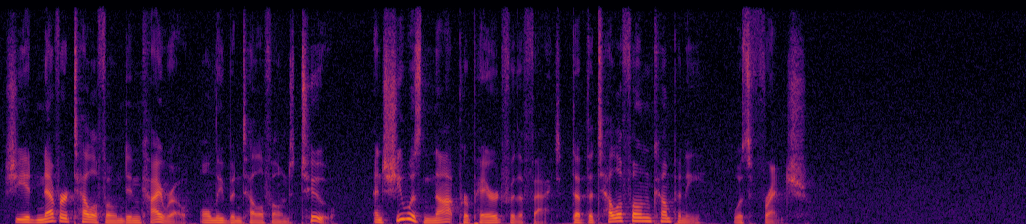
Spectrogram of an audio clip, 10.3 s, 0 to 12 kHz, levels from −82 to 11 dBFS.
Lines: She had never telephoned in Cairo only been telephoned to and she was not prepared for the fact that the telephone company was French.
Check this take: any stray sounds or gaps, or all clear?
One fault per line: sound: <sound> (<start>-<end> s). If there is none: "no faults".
no faults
